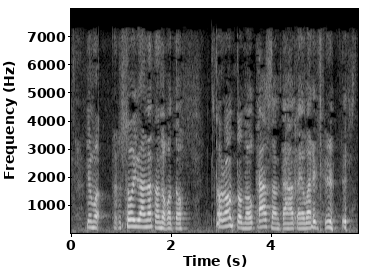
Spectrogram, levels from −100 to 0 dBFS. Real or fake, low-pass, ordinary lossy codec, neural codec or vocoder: fake; 7.2 kHz; AAC, 32 kbps; codec, 16 kHz, 8 kbps, FreqCodec, larger model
